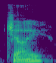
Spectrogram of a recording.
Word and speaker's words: Jai Paul: Do you say Jai or Jai? – Jai.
